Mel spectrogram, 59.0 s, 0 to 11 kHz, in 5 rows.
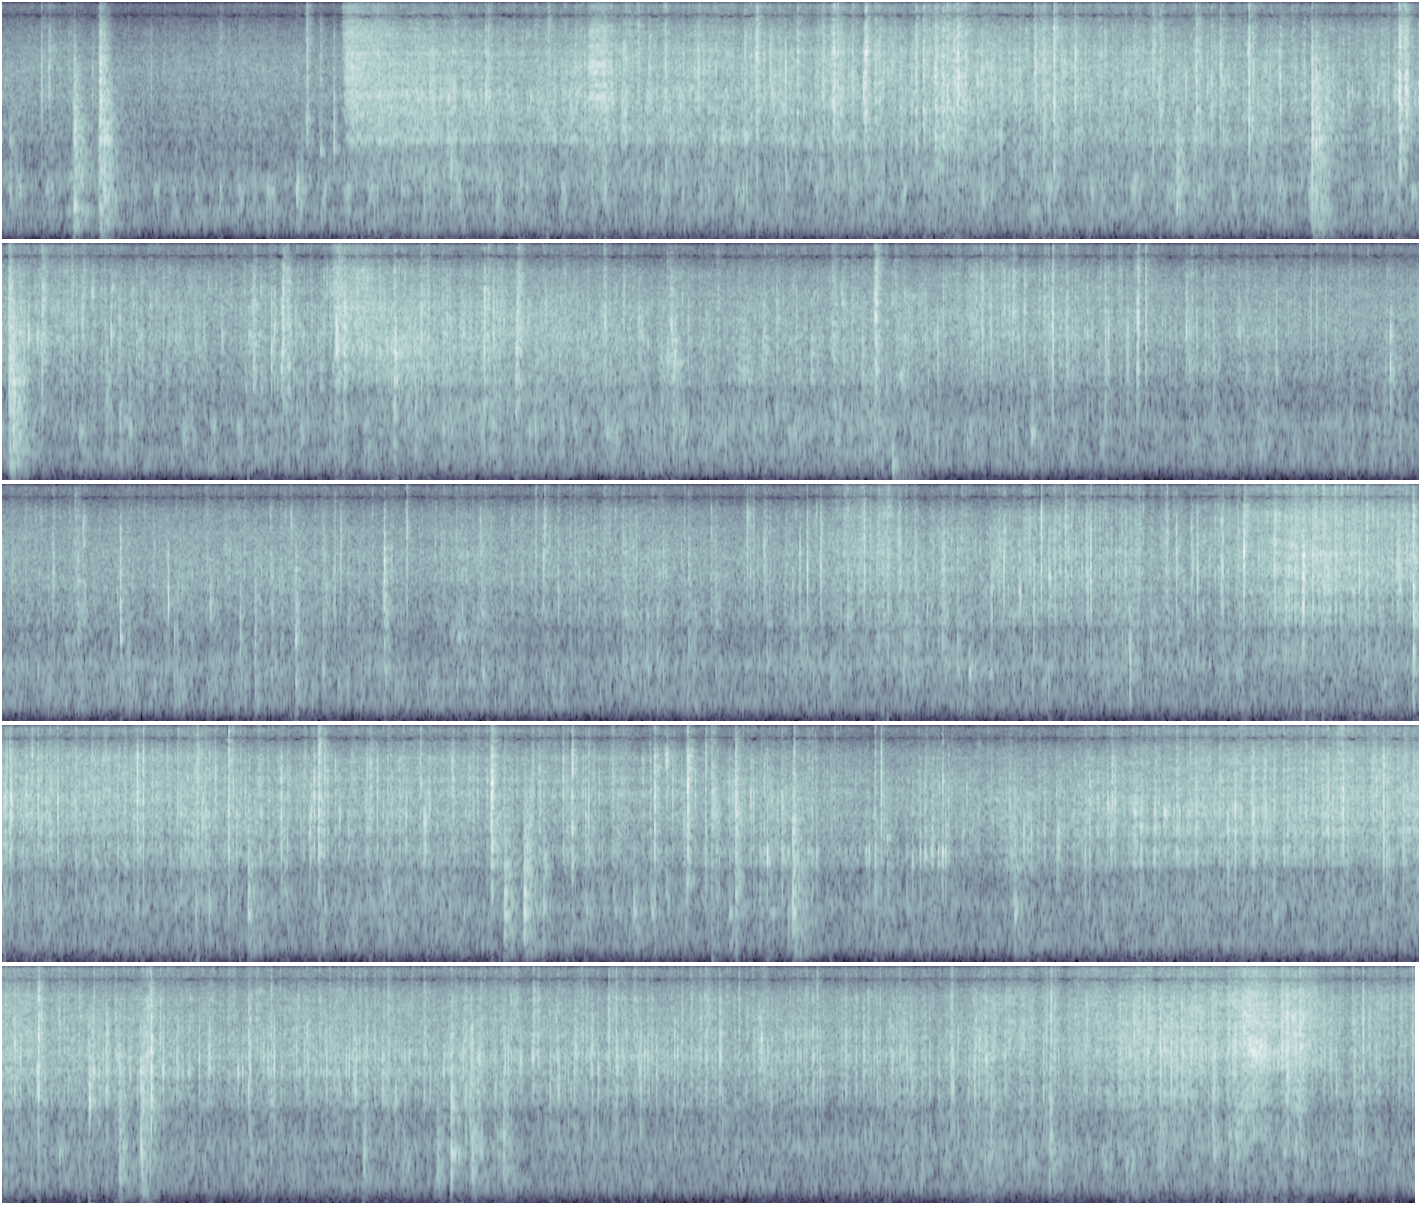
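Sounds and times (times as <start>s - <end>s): food frying in a skillet: 0.0s - 59.0s.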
